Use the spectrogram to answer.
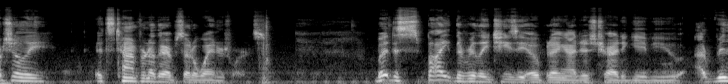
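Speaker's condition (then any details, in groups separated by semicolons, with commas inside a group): No condition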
